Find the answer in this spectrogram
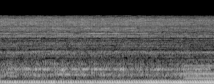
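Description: Rock band's closing chord ringing out: a low note held steady on electric bass and guitar, with no drum strokes.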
